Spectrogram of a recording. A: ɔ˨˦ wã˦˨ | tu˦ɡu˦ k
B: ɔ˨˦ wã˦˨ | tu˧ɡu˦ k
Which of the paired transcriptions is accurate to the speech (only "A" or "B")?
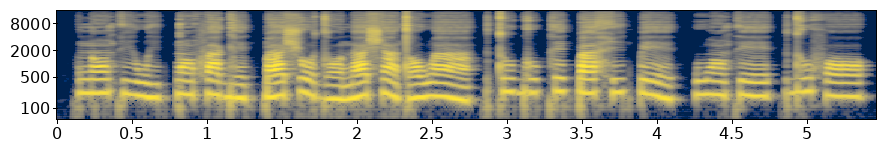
A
